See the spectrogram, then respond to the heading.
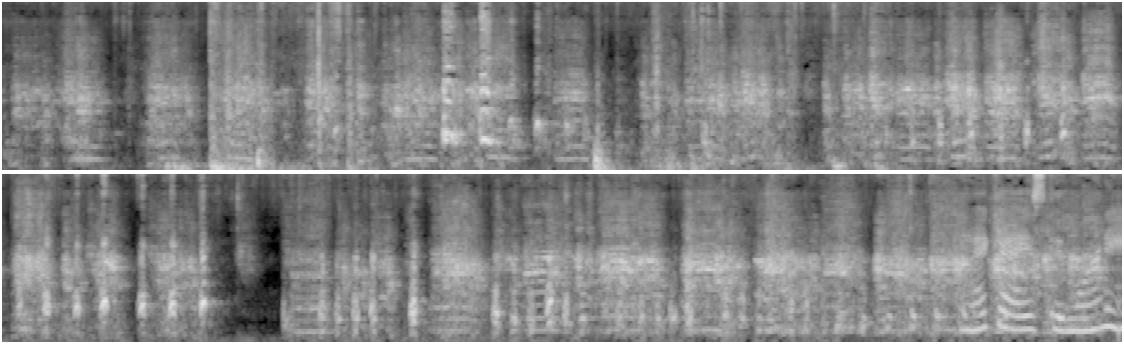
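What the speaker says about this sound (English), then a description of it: "Chickens out for the day because it's a really nice day out." Chickens cluck and fuss continuously close by, with ducks and other fowl calling in a busy, noisy yard.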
